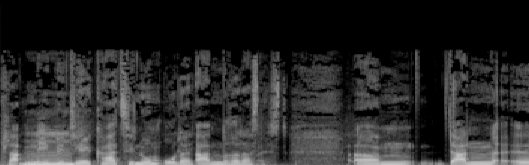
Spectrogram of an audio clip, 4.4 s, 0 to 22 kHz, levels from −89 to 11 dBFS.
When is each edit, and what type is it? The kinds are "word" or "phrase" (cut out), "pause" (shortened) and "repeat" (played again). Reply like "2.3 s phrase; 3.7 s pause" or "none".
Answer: 1.6 s word; 2.1 s word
